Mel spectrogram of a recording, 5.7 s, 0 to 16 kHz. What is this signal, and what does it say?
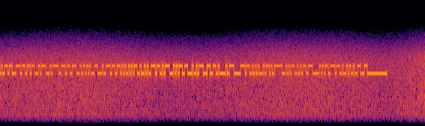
RTTY (50 baud, 450 Hz shift), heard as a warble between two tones, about 1950 Hz centre, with radio static. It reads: … LZE NYC RSJ ZSCZIKM YDTSSMS JWV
